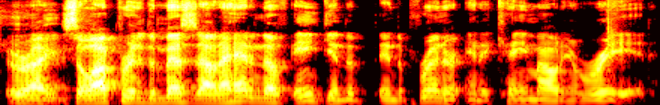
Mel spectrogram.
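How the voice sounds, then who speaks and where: A man being interviewed as a guest preacher, telling stories in a lively way and laughing often. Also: mid-range voice, fast. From United States. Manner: animated, laughs often, says "you know what I'm saying". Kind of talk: casual interview storytelling.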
